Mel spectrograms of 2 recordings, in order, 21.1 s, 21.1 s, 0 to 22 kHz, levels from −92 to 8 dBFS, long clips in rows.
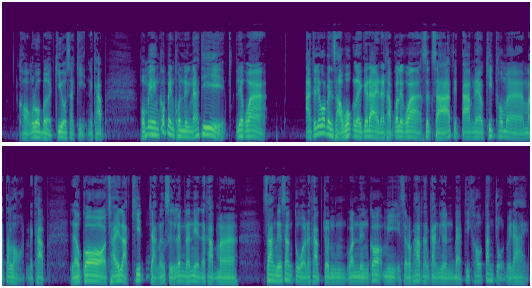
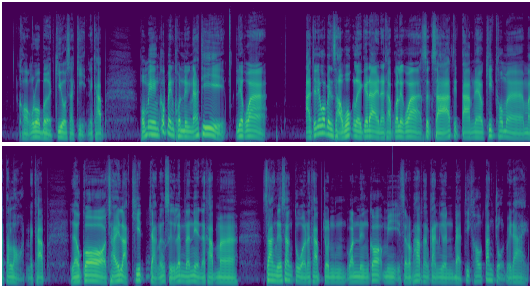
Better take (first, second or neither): second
